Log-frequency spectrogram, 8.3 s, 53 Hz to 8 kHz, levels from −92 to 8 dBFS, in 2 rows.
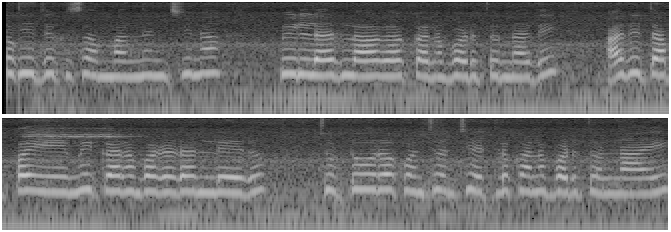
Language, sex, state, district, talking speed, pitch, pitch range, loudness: Telugu, male, Telangana, Nalgonda, 100 wpm, 300 Hz, 285-315 Hz, -24 LUFS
